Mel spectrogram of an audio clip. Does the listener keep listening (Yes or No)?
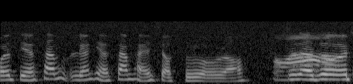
Yes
